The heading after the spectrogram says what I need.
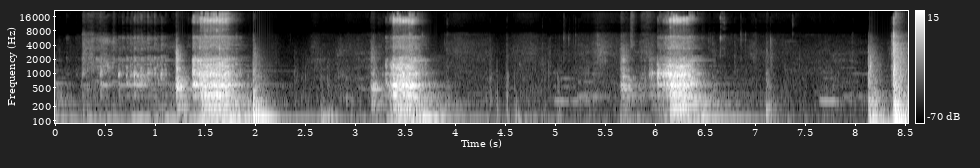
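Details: Hisense washing machine whose drum won't rotate during spin (F08/F22 error), while the drain pump still runs: turning the drum by hand gives three separate rasping scrapes of about half a second each. No foreign object was found and the source is not pinned down.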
